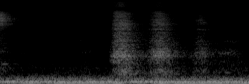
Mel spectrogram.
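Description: Controlled exhales during a home floor workout: three forceful, breathy outward breaths in steady succession, close and fairly quiet over a low background hum, with no speech.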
